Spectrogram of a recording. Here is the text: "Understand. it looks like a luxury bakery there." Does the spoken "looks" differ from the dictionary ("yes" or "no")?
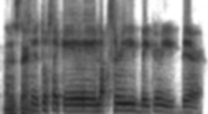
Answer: yes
